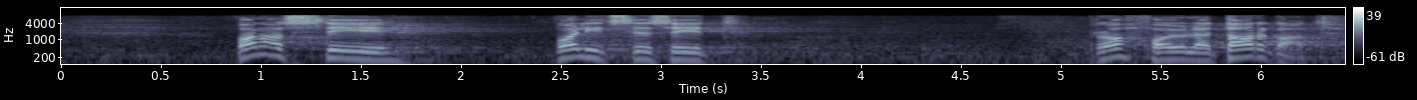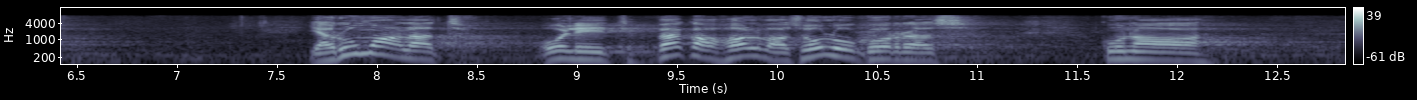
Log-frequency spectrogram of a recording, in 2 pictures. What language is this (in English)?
Estonian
